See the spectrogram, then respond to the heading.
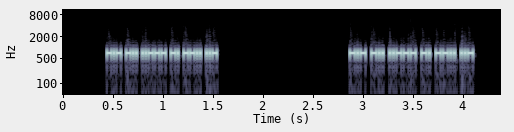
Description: Morse code, heard as a keyed tone, about 64 wpm, 700 Hz. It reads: KD2NZU KD2NZU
